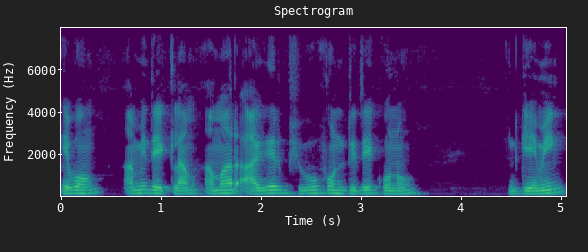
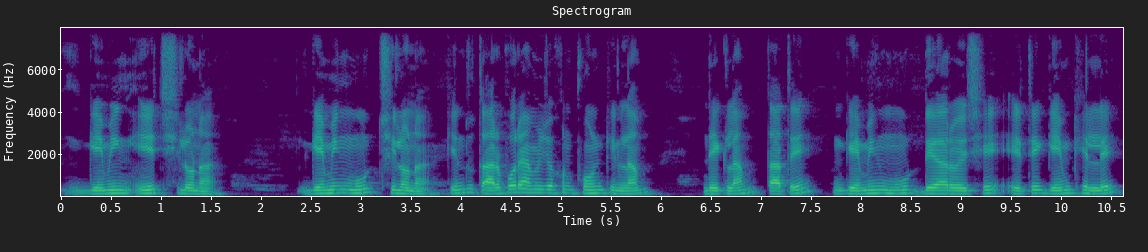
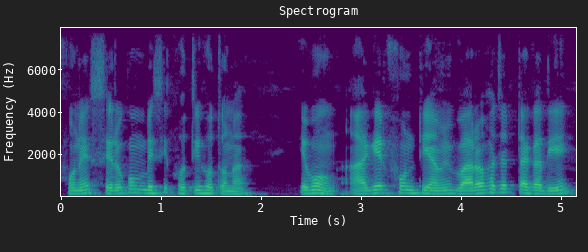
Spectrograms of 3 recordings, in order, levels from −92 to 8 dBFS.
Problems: constant background noise, continuous background conversations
